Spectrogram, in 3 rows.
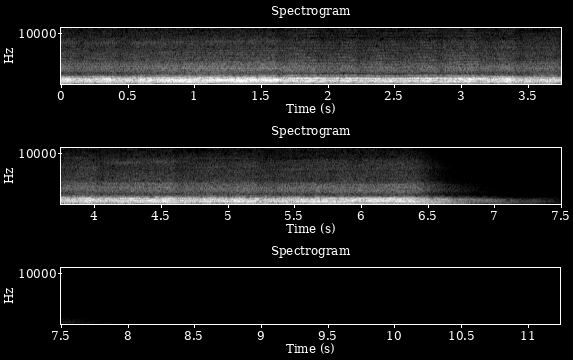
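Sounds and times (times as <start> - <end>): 
choir singing: 0.0 - 7.2.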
